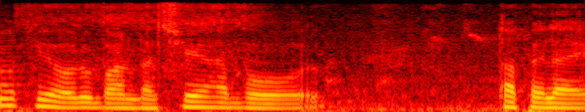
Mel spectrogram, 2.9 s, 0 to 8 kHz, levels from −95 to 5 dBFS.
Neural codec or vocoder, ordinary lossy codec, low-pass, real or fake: codec, 16 kHz, 8 kbps, FunCodec, trained on Chinese and English, 25 frames a second; none; 7.2 kHz; fake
